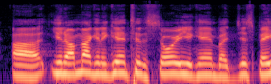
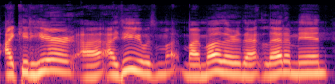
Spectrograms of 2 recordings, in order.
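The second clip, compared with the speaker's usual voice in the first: ordinary talk, nothing marked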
